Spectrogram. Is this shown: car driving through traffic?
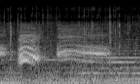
no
